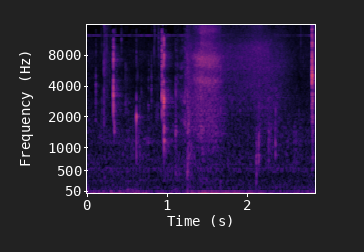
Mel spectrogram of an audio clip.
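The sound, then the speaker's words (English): Someone takes a quiet sip of a cocktail, with a soft slurping rush in the middle surrounded by small wet mouth clicks and smacks, no talking. “I didn't sip it yet.”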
